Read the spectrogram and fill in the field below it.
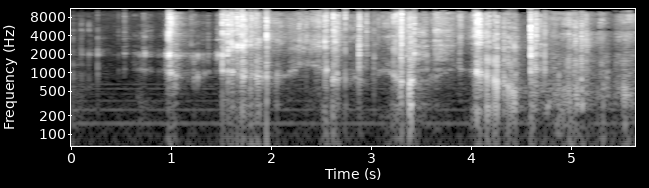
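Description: A young woman bites and crunches loudly on ice close to a microphone.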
